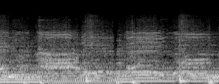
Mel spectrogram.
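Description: Choir singing a gospel song over instrumental backing with a steady beat.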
